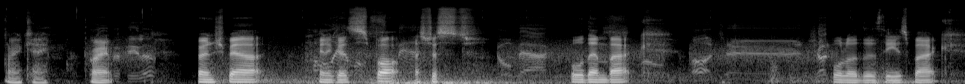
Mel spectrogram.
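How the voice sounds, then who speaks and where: A man with a low voice commentates casually over a war strategy game. He thinks aloud as he makes tactical calls, with clear vehicle and battle noise running behind him. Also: steady tone, slow, long pauses. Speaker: gaming video host.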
